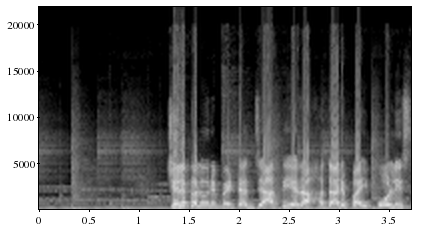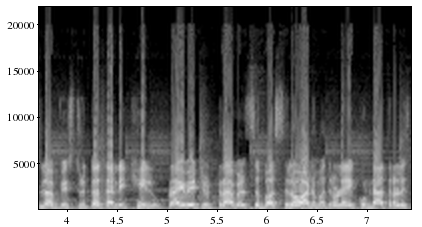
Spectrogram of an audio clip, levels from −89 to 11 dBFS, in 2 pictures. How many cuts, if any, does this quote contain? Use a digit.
1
